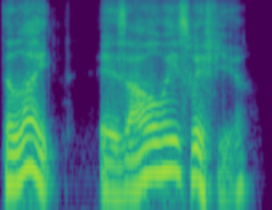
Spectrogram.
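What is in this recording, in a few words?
Vox Victory, voices heroes English; Lucias; kings raid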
